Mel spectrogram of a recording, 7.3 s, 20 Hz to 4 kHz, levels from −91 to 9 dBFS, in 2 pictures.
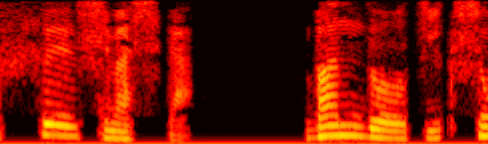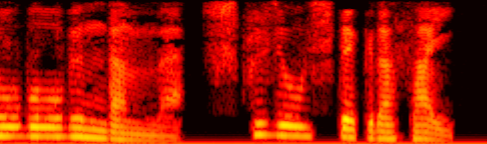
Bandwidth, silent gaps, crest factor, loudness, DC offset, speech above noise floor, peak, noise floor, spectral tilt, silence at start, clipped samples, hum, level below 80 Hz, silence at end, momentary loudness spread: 4 kHz; none; 20 dB; -28 LUFS; 0.7%; 56 dB; -8 dBFS; -83 dBFS; -11 dB/octave; 0 s; under 0.1%; none; -54 dBFS; 0.25 s; 13 LU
